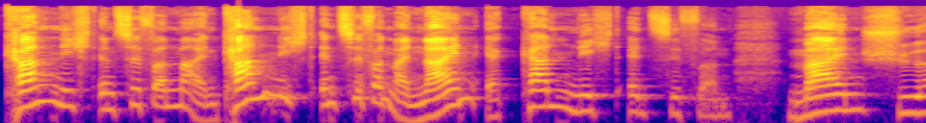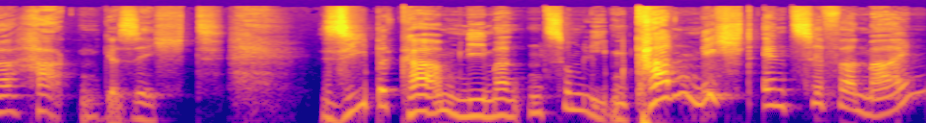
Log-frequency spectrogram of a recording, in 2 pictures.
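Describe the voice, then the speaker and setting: A woman's voice: medium pitch, sing-song, slow, gravelly, a bit bright. A woman gives a mock-serious, declamatory dramatic recitation of lyrics as poetry, drawing out her words. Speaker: reader of literary texts. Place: indoors, room with bookshelves.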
